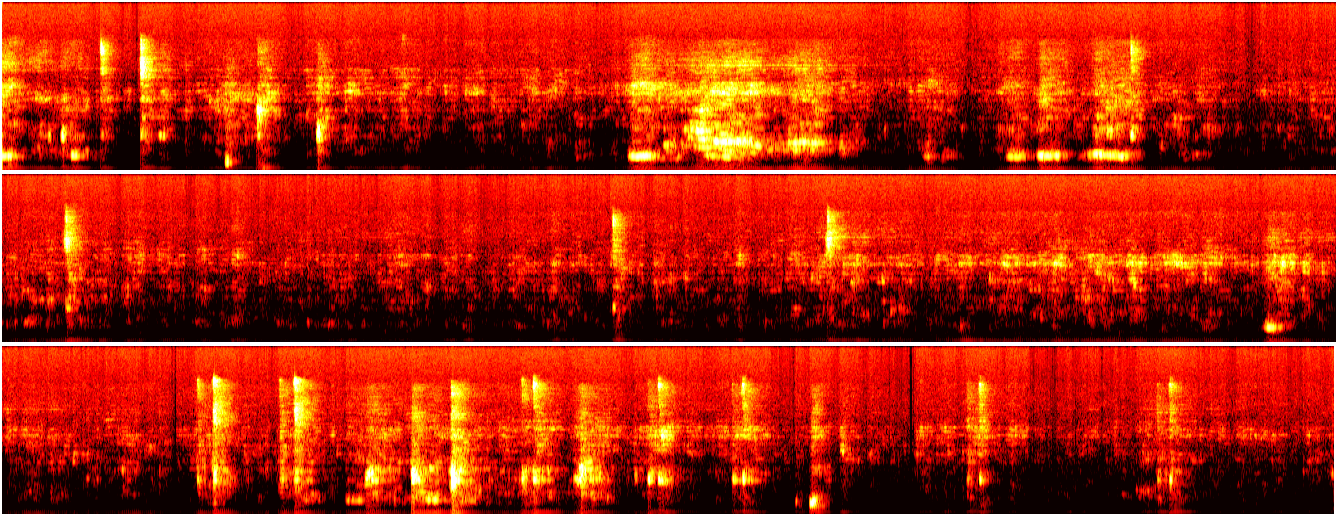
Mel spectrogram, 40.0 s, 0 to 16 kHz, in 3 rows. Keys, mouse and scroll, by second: 1.0 middle click, 1.6 scroll up 4, 3.8 ctrl+scroll up 1, 11.3-14.5 middle drag, 19.4-23.1 middle drag, 27.5-27.8 scroll down 4, 28.6 right click, 29.5 right click, 30.4-31.6 scroll down 13, 34.0 click.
